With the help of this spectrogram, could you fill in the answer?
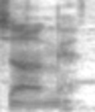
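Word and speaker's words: Tseng: uh spelled t-s-e-n-g and it's supposed to be pronounced sung instead of saying for whatever reason the turks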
